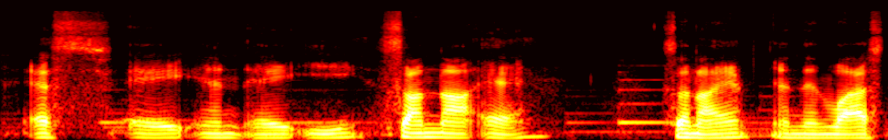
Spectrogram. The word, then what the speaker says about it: Sanae: Her first name is Sanae, S-A-N-A-E, Sanae, and then last name is Takaichi.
